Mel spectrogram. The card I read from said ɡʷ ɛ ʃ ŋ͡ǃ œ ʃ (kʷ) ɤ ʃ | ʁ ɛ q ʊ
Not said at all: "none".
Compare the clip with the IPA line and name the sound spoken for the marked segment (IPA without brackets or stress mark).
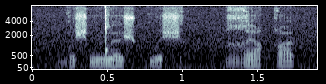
kʷ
